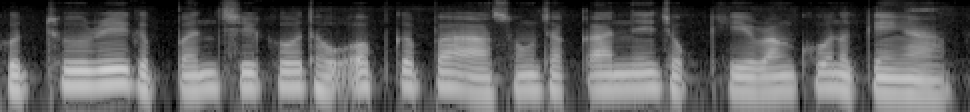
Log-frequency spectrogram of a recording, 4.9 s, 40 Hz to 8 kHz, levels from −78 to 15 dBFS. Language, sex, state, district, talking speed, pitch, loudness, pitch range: Garo, male, Meghalaya, West Garo Hills, 60 wpm, 120 Hz, -16 LUFS, 110-135 Hz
